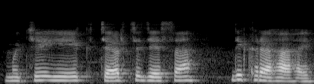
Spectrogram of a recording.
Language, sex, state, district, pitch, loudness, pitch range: Hindi, female, Maharashtra, Mumbai Suburban, 180 Hz, -18 LUFS, 170-190 Hz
